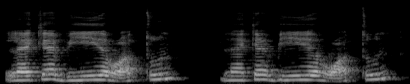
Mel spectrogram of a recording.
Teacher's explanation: اب یہ لَكَبِيرَةٌ میں صرف را جو ہے وہ پر پڑھیے، باقی سارے لفظ باریک ہیں اور ہونٹوں کو ایسے چوڑا کر کے پڑھا جاتا ہے ان کو.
